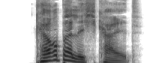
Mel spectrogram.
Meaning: corporeality, physicality
- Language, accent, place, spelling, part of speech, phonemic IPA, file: German, Germany, Berlin, Körperlichkeit, noun, /ˈkœʁpɐlɪçˌkaɪ̯t/, De-Körperlichkeit.ogg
